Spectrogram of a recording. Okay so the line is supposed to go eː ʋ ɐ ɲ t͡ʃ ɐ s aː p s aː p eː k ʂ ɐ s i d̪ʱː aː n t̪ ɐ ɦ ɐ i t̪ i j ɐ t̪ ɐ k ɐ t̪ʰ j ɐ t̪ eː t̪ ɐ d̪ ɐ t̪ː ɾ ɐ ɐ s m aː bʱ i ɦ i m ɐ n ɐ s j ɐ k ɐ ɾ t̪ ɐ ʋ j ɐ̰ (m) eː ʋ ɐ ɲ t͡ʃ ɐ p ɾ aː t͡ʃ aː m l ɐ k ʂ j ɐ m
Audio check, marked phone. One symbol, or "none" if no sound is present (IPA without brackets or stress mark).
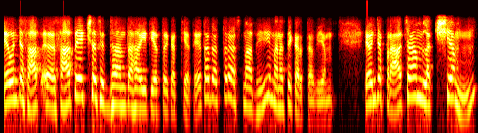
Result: m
